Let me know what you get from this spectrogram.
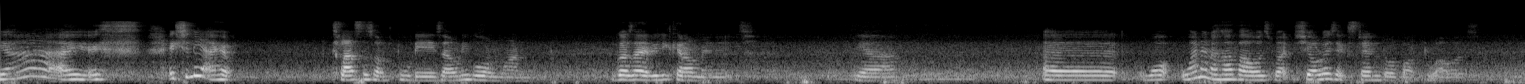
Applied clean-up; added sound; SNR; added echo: none; none; none; none.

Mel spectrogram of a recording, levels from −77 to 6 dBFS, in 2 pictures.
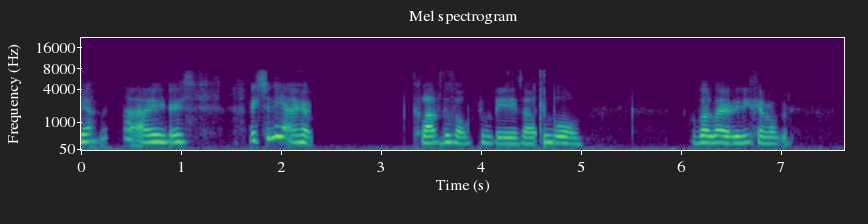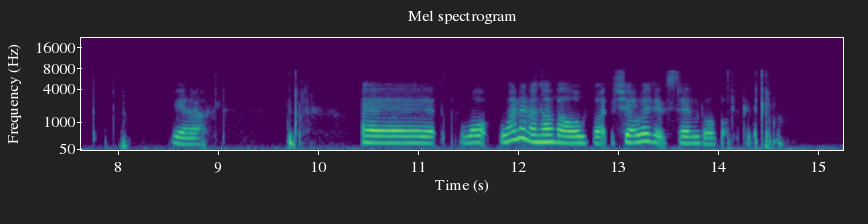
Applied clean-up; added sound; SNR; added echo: neural diffusion model UNIVERSE++.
